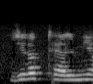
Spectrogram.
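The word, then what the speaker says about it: xerophthalmia: Night blindness, जीरोप्थेल्मिया होता है। Zero, मैं एक बार स्पेलिंग ठीक कर देता हूँ।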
